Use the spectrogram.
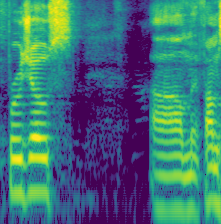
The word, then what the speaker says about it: Brujos: having um you know it's b r UJ oos I think it's brujos um if I'm saying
